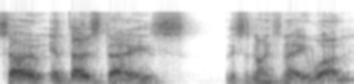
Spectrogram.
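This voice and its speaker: This man talks at a moderate pace in a fairly high pitch, with a southern English accent. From England, Bromley (south-east London). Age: 60s. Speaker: activist speaker. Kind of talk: talk to an audience. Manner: animated.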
